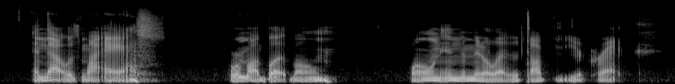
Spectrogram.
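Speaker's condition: Duchenne muscular dystrophy; lifelong

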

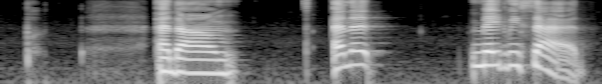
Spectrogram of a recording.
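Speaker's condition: Stuttering; traumatic brain injury; stumbles on words, may ramble; blocks

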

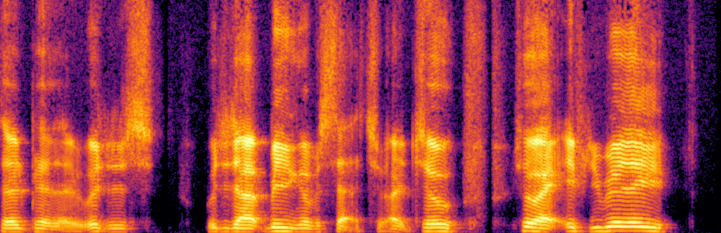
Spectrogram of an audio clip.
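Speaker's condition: Cerebral palsy; affects speech and motor skills

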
